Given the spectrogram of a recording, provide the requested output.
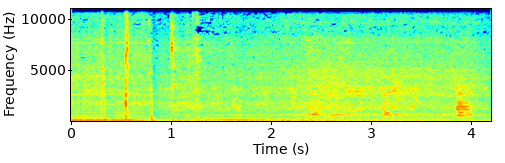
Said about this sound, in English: Boats just slowed down to a halt, and just all around us now there are the backs of bottlenose dolphins breaking the wave.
